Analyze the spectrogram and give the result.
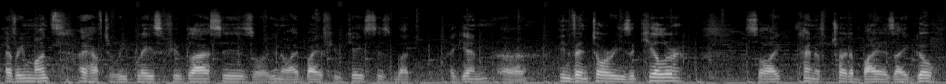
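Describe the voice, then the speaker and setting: Man talking shop, halting. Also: medium pitch, darkish tone, soft background music. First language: French. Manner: rambling, many fillers, searches for words. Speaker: restaurant owner. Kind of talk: casual podcast talk. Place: restaurant kitchen.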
